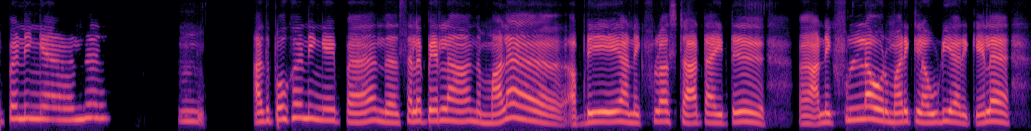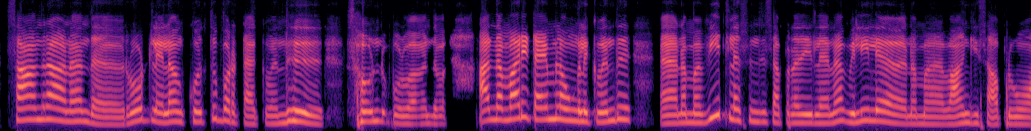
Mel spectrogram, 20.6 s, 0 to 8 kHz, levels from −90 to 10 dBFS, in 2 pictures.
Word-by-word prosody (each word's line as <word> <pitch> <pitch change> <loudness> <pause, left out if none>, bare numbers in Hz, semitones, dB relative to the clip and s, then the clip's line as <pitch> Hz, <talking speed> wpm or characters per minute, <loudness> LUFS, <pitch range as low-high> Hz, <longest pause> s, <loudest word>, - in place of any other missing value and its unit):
இப்ப 220 +6 -8
நீங்க 285 -1 -1 0.3
வந்து 280 +3 -3 0.9
ம். 235 0 -10 0.6
அதுபோக 270 +7 -2
நீங்க 275 -3 0
இப்ப 220 -1 -9 0.3
இந்த 220 -2 -3 0.2
சில 230 0 +1
பேர்லாம் 245 -1 +3
அந்த 225 -2 -6
மழ 205 +7 +2 0.7
அப்பிடியே 215 +5 +3 0.2
அன்னக்கி 200 -3 -2
ஃபுல்லா 230 -1 0
ஸ்டார்ட் 195 0 +1
ஆயிட்டு, 195 +3 0 0.6
அ 180 - -4
அன்னக்கி 205 0 -1
ஃபுல்ல 270 +2 +2
ஒருமாரிக்கு 225 0 0
க்ளோடியா 215 +2 +1
இருக்கயில, 200 +5 +2 0.5
சாயந்தரம் 270 +1 +4
ஆனா, 230 0 0
அந்த 190 -5 -2 0.3
ரோட்லயெல்லாம் 225 -2 +1
கொத்து 225 +6 -4
பரோட்டாக்கு 180 -6 -4
வந்து 210 +7 -2 0.6
சவுண்டு 225 -1 -1
போடுவாங்க 175 -1 -4
அந்தமாரி 175 -1 -9 0.4
அந்தமாரி 275 +5 +5
டைம்ல 275 0 +4
உங்களுக்கு 225 -2 +1
வந்து 275 +4 -2 0.4
அ - - +5
நம்ம 200 0 -1
வீட்ல 325 -6 +1
செஞ்சு 220 -2 -7
சாப்பிட்றது 195 -1 -2
இல்லன்னா, 190 +5 -1
வெளியில 245 +3 +1 0.4
நம்ம 175 0 -6 0.3
வாங்கி 190 +2 -2
சாப்பிடுவோம். 165 +1 -4
225 Hz, 135 wpm, -21 LUFS, 200-255 Hz, 0.9 s, அந்தமாரி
